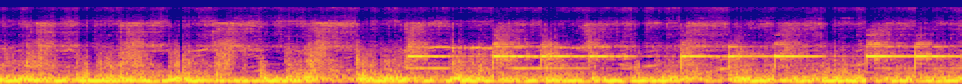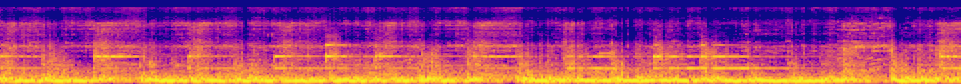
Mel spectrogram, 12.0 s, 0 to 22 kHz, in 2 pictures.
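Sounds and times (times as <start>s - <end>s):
barrel drums beaten with sticks: 0.0s - 12.0s
high held tone: 2.5s - 12.0s.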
